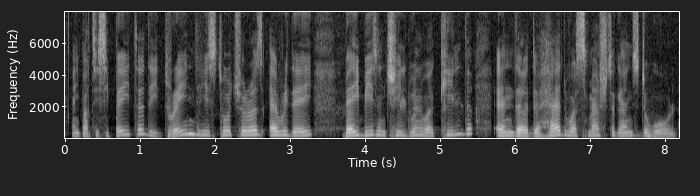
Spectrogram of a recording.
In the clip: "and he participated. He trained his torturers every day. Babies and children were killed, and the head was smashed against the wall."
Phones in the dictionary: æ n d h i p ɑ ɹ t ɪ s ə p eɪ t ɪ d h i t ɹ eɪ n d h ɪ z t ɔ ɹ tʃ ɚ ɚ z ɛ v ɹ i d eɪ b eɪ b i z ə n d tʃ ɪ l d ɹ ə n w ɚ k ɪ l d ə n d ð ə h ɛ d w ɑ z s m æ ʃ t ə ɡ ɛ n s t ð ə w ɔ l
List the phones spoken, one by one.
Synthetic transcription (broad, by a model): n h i p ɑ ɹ t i s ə p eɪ t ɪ d h i t ɹ eɪ n d h ɪ z t ɔ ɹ tʃ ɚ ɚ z ɛ v ɹ i d eɪ b eɪ b i z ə n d tʃ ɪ l d ɹ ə n w ɚ k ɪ l d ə n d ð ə h ɛ d w ɑ z s m æ ʃ t ə ɡ ɛ n s t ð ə w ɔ l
